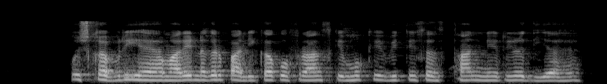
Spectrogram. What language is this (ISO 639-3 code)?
hin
